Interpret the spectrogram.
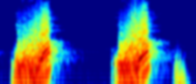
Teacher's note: दोनों होंठों को गोल करने से वाह अदा होता है, या फिर आप इसकी मिसाल इस तरह भी ले सकते हैं जैसे आप उंगलियां बंद करते हैं और खोलते हैं, तो दोनों होंठ एक दफा गोल होंगे, बंद होकर खुलेंगे तो अदा होगा वाह वाह। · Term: वाव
